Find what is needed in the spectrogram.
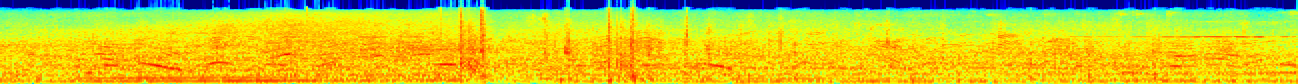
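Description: Street recording of a shooting: people's voices and shouts over a vehicle engine running, with a few sharp gunshot cracks about two to three seconds in.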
